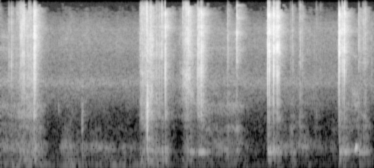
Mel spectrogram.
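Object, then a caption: Sugar-shelled chocolate candies on a plate. Fingertips slide and push a pile of small, hard, sugar-shelled M&M's candy-coated chocolates across a grey plate, sorting them by colour. Bursts of bright, dry clicking and rattling come as the candies knock against each other and the plate, separated by near-silent pauses.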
